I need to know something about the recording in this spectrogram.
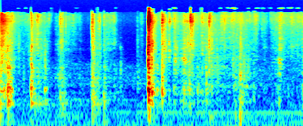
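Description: Cardboard boxes and small items being handled and shuffled, rustling and clattering, with a sharp knock at the start and another about two seconds in, over a steady low hum.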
